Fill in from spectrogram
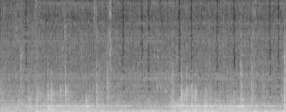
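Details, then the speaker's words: Vintage Lewis metal shaper under power. Steady motor hum with a light, regular ticking from the stroke. There is no clunking, banging or crunching, so the gearing sounds sound, though the drive occasionally misses or fails to catch. "What's missing to me for something this vintage it's the clunking and banging and crunching that should be going on if it's really damaged inside. So it gives me hope."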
